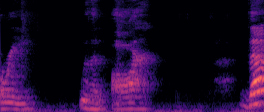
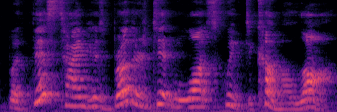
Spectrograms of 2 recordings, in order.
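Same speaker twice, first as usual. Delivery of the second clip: plain reading voice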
